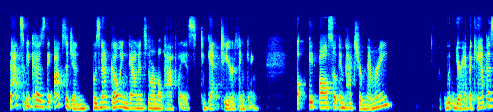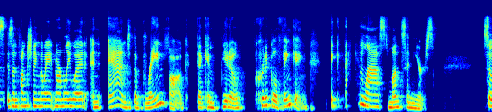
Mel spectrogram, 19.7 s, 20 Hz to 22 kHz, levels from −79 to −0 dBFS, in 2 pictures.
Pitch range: 170-225 Hz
